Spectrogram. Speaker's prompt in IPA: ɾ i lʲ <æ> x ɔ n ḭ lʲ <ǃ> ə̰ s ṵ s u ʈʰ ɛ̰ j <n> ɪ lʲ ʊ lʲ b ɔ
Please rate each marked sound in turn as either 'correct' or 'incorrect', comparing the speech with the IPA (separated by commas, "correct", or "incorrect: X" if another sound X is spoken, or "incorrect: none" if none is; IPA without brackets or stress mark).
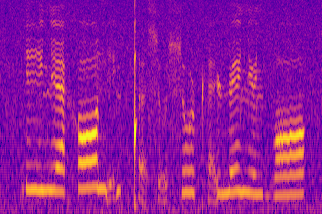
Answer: correct, correct, incorrect: ɳ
